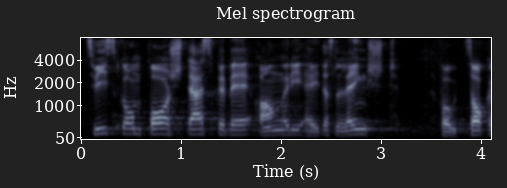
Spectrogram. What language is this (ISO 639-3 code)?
gsw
